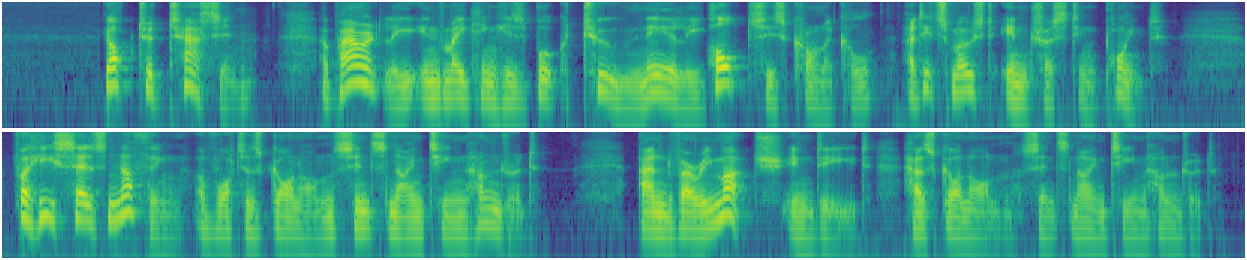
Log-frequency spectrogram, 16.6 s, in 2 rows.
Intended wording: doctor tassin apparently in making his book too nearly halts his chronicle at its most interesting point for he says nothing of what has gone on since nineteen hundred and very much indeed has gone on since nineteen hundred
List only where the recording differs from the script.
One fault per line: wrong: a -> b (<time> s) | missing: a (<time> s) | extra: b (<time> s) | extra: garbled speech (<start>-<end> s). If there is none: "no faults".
no faults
